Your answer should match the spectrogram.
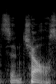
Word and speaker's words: Senchal: I was really concerned whether or not it was Senchal or Senchal. Well, when you listen to the NPCs in the game, they all call it Senchal. So I was like, vindification, on my pronunciation.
